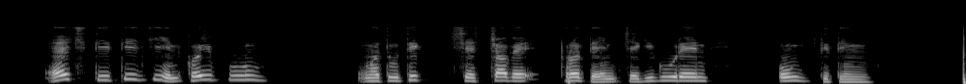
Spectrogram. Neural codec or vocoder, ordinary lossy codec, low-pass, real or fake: none; MP3, 24 kbps; 7.2 kHz; real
